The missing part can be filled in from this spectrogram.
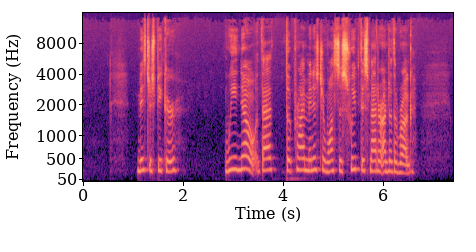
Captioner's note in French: voix de l'interprète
